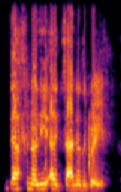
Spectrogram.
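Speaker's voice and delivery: ordinary delivery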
